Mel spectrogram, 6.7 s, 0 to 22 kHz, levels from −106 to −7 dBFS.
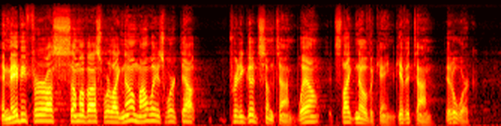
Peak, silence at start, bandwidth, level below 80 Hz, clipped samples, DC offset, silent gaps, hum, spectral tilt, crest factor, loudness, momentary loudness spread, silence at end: -12 dBFS; 0 s; 18.5 kHz; -78 dBFS; under 0.1%; under 0.1%; none; none; -3 dB/octave; 22 dB; -33 LUFS; 11 LU; 0.45 s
